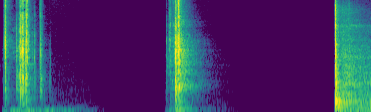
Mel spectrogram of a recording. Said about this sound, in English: The bloody door's stuck! Cut! Oh, maybe it's locked. Try this key.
